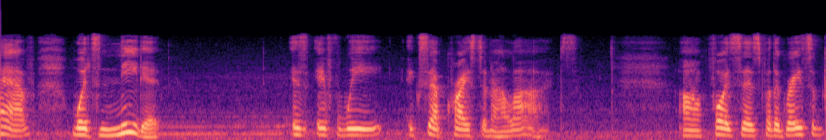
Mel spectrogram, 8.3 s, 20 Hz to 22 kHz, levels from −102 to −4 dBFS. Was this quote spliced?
no; 0 cuts

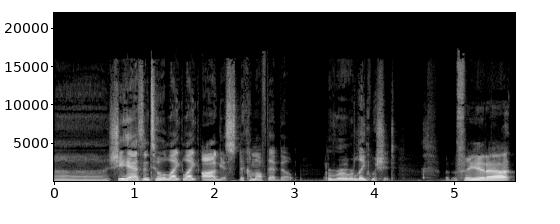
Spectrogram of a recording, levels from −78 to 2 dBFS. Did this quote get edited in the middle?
yes; 2 cuts; at 1.6 s, 3.4 s

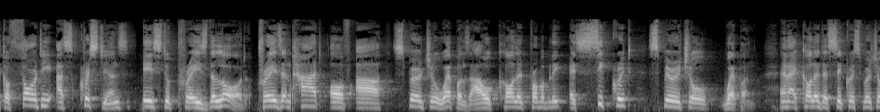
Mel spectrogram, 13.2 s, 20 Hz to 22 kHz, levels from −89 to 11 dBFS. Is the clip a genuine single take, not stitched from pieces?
no; 3 cuts; at 2.0 s, 3.8 s, 4.4 s

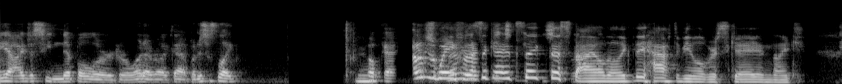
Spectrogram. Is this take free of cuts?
no; 2 cuts; at 1.2 s, 6.3 s

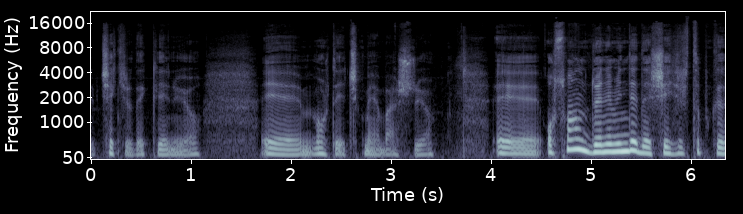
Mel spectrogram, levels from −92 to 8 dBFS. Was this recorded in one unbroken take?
yes; 0 cuts

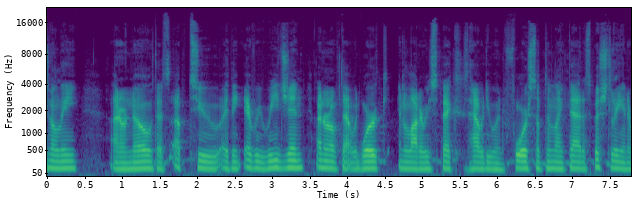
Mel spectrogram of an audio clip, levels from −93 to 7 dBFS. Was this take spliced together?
yes; 2 cuts; at 3.5 s, 4.2 s

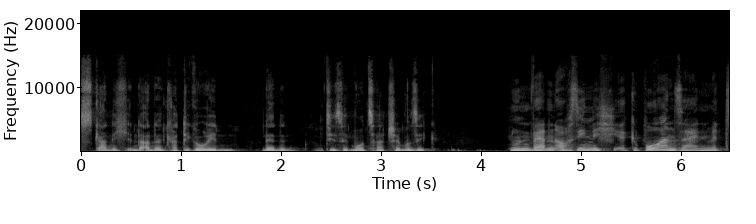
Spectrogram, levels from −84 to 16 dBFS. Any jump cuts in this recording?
no; 0 cuts

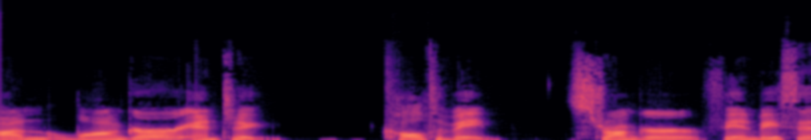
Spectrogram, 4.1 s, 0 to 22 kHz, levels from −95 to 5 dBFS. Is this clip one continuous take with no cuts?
yes; 0 cuts

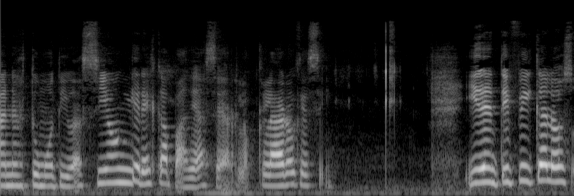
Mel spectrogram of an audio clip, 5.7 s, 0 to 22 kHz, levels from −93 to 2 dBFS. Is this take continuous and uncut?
no; 1 cut; at 1.3 s

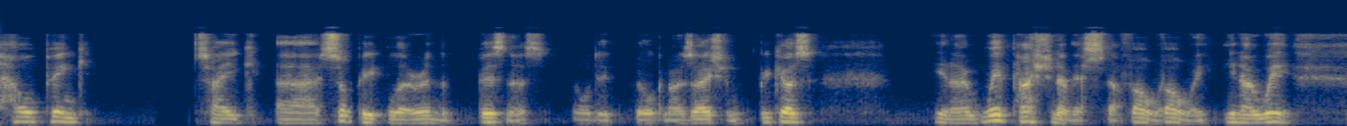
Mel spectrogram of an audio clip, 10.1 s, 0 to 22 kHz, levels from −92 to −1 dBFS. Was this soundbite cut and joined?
yes; 5 cuts; at 2.6 s, 5.6 s, 7.3 s, 8.0 s, 8.7 s

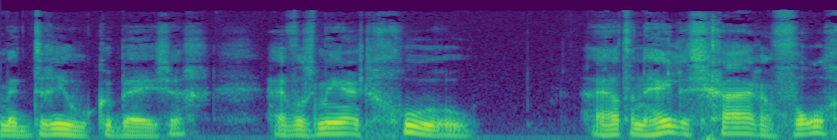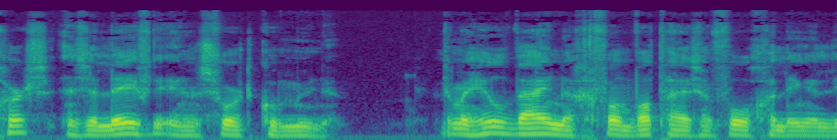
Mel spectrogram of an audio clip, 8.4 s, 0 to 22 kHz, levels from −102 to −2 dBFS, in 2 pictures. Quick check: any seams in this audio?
yes; 2 cuts; at 1.8 s, 6.4 s

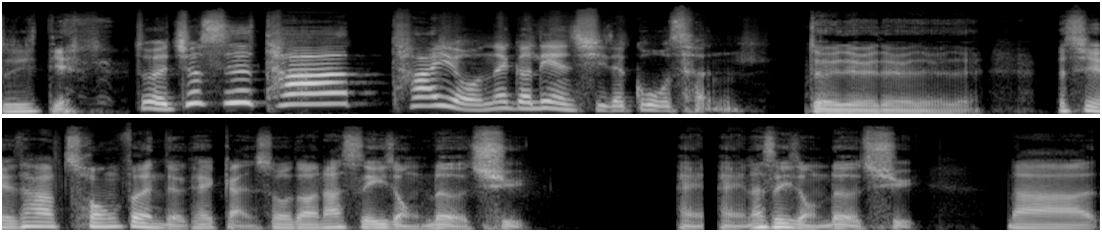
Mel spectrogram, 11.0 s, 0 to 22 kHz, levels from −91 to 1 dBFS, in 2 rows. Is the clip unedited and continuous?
no; 1 cut; at 9.0 s

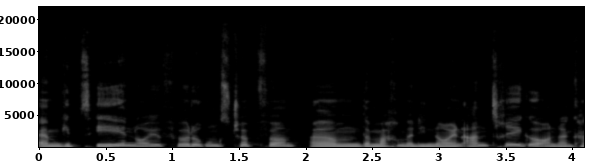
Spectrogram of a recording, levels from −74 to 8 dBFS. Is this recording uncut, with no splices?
no; 1 cut; at 2.0 s

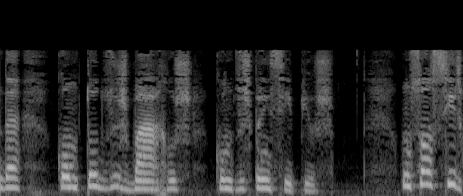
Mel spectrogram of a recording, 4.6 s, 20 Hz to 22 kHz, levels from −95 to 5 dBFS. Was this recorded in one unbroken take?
no; 1 cut; at 2.3 s

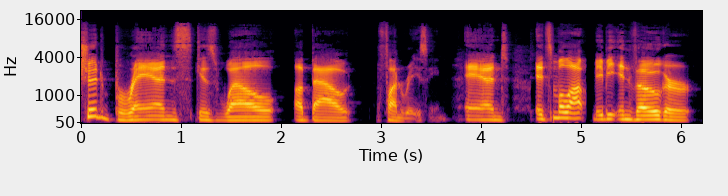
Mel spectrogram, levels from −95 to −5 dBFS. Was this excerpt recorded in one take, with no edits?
no; 3 cuts; at 1.1 s, 4.7 s, 5.0 s

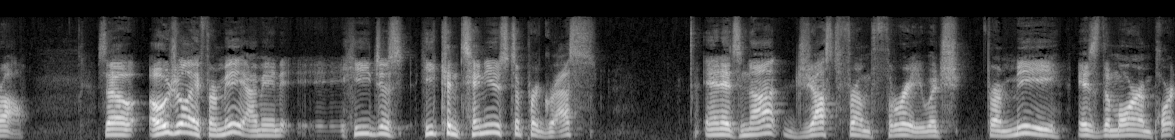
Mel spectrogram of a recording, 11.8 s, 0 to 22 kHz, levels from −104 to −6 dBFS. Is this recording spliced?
yes; 3 cuts; at 4.2 s, 9.8 s, 10.7 s

